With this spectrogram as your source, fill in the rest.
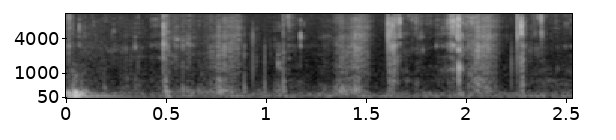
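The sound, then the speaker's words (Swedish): Crisp crunching as someone bites into and chews a piece of bell pepper, with many quiet, irregular wet crunches and chewing sounds, no talking. “Okej, så jag bara stoppa in i min mun, eller? Mm. Ät den. Bara ät den.”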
